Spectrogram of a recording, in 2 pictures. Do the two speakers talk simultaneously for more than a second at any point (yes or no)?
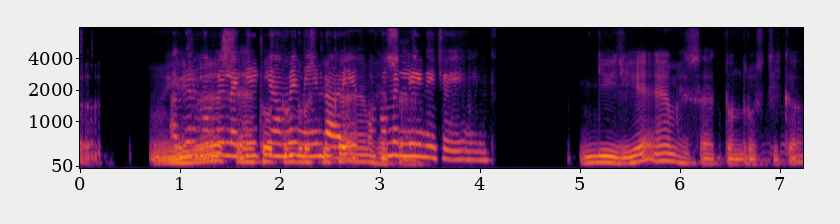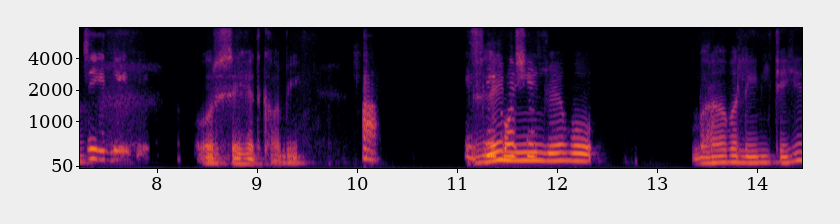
yes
